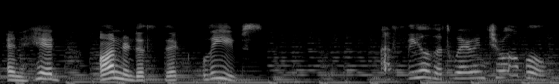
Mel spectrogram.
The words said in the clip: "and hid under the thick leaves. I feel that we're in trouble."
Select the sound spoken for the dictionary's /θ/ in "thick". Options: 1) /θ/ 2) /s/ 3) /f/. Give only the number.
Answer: 1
